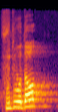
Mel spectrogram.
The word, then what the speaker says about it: 부도덕: 참고로 이 불자라는 것은 뒤에 디귿이나 지읒이 오면은 그러면 부로 발음이 됩니다. 그래서 부도덕, 부자요, 불확실, 불명하.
